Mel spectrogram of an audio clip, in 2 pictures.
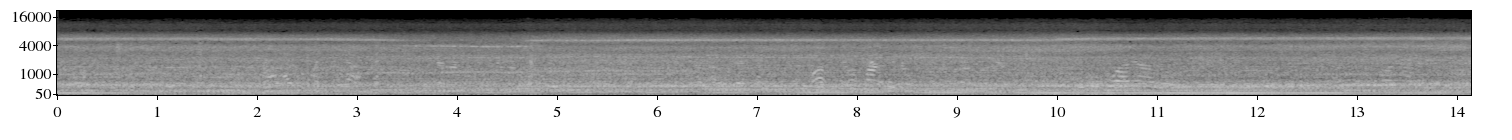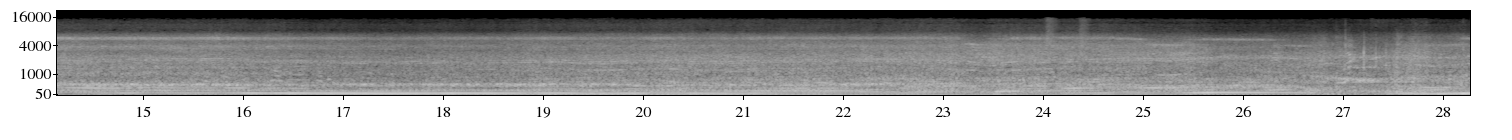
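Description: Mitsubishi Fuso 220PS diesel dump truck engine working under load as the truck crawls through deep mud, its note rising and falling with the throttle and growing louder as it comes close.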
